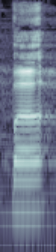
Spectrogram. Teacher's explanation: इसका ओष्ठ स्थान और स्पृष्ट प्रयत्न दोनों ओष्ठों को मिलाकर बोलना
